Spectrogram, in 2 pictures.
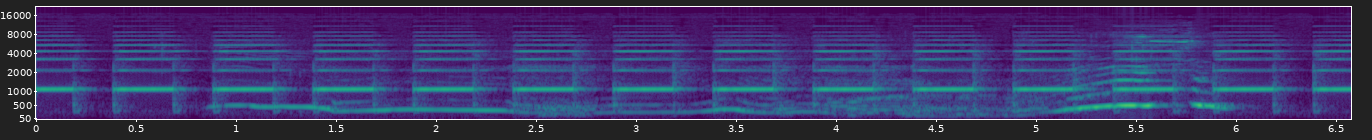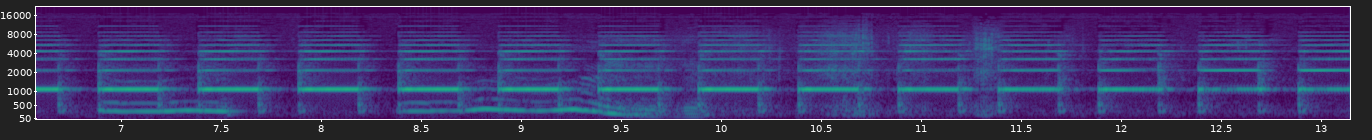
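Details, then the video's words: A German Shorthaired Pointer, a male about 2 years old, howls in wavering, rising and falling tones over a loud beeping morning alarm clock he hates, howling until it turns off. "German Shorthaired Pointer Dog Hates Alarm Clock"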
